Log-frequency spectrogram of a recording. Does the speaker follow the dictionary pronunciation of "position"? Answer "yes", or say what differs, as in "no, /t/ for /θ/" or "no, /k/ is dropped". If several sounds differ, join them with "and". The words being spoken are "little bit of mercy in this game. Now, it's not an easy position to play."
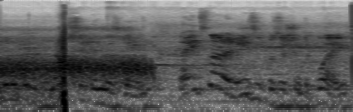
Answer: yes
